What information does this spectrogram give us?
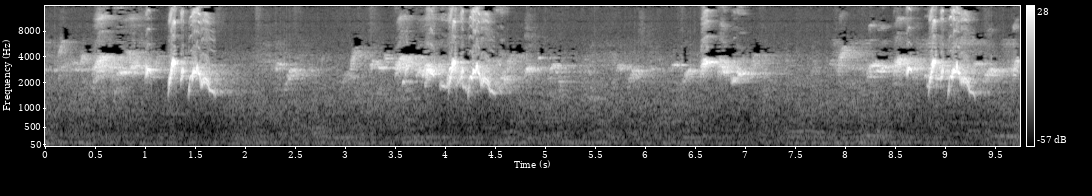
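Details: Red-whiskered bulbul repeating loud, bright, chattering song bursts about every two to three seconds, each ending in quick downward-slurred notes, with soft twitter in between.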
